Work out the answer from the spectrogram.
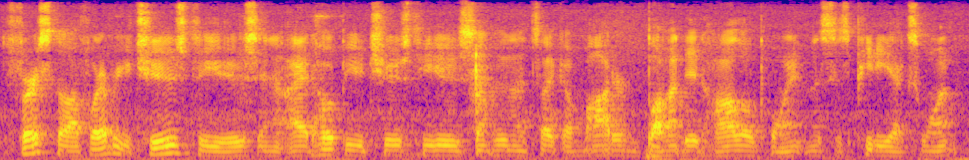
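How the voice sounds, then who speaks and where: A man's voice: low-pitched, fairly even intonation, normal speed, few pauses, noisy background. A man in his thirties, getting over a cold, giving a rambling, filler-heavy talk to his camera at home. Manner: rambling, many fillers and restarts. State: recovering from a cold. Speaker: firearms vlogger. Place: dim home room, indoors.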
